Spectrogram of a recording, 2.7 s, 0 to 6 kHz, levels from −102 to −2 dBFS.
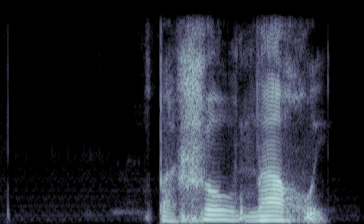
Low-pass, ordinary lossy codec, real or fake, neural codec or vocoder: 5.4 kHz; none; fake; codec, 16 kHz, 2 kbps, FunCodec, trained on LibriTTS, 25 frames a second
